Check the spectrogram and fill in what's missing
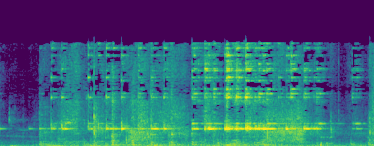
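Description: A young goat with six teeth, a healthy quality doe, calls amid a busy livestock market with people talking nearby and faint metallic clinks in the background.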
